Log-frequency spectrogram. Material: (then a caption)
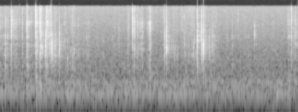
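Soap. A utility-knife blade scrapes the top surface of a solid recycled soap cube held in the hand, shaving off fine soap flakes. Short, bright, crackly scrapes come in irregular bursts against a faint background hiss, each cutting off instantly with no ring.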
